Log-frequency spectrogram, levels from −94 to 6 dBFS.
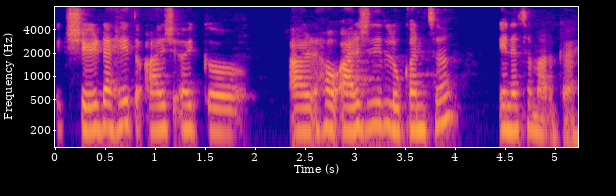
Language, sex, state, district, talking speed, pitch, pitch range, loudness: Marathi, female, Maharashtra, Nagpur, 80 wpm, 210 Hz, 200-225 Hz, -21 LUFS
